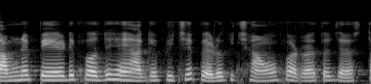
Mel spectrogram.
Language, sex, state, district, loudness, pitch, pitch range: Hindi, female, Bihar, Patna, -19 LUFS, 195 Hz, 175-210 Hz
